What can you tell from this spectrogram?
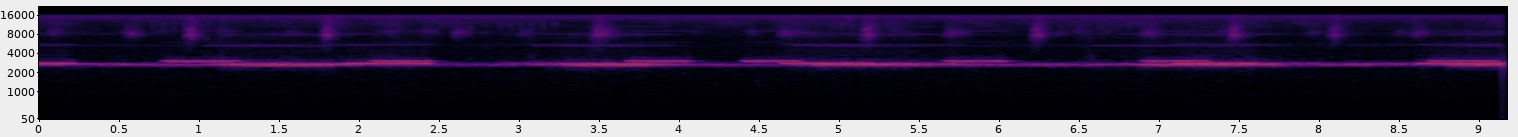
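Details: Chorus of crickets in Bulgarian grass on a warm summer night: continuous high-pitched trilling in two close tones that alternate in loudness, with short dips and sharp ticking accents overhead.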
